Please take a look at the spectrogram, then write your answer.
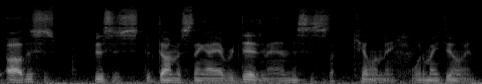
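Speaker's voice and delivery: quietly despairing inner voice; despairing mutter. Retold or imitated. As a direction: mutter it to yourself like you've ruined everything. Despairing inner voice, quitting regret.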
